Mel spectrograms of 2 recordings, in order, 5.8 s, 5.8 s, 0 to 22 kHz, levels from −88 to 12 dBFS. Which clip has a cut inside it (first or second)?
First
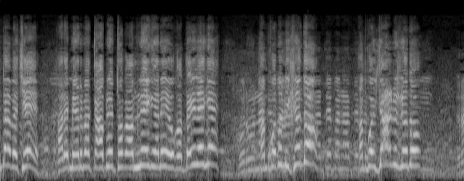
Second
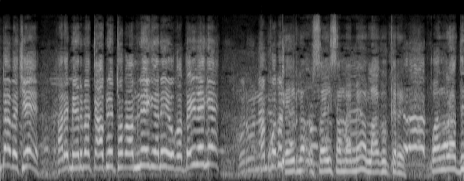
second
